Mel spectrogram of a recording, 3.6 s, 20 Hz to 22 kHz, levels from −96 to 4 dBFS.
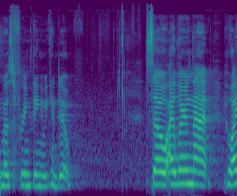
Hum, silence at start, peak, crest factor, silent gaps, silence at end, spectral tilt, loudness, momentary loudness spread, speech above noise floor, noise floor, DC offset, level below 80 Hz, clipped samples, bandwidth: none; 0 s; -12 dBFS; 18 dB; none; 0 s; -2 dB/octave; -29 LUFS; 20 LU; 35 dB; -64 dBFS; under 0.1%; -88 dBFS; under 0.1%; over 20 kHz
